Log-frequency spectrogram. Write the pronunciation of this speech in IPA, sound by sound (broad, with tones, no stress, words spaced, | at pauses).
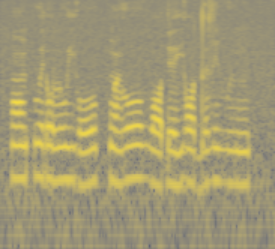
ɔ̃˧ kʷe˦ɾo˧lu˧ joː˨˦kʷã˧ɣoː˦vɔ˨ ɗe˧jɔ˦˨ də˦zi˧vɨ˧ŋ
